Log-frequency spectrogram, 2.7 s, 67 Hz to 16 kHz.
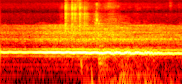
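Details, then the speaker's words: Hallicrafters S-40A receiver with no antenna connected, volume turned up: a steady, loud pure tone near 550 Hz over faint rustling is the overly strong local oscillator leaking into the audio. "And what we're hearing here is the local oscillator from this, and I'll turn it up enough so you can hear it."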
